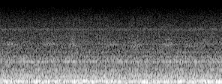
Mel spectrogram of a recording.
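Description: Steady low hum with a faint hiss, unchanging throughout: background room noise with no other events.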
